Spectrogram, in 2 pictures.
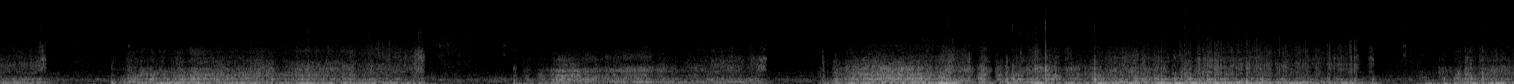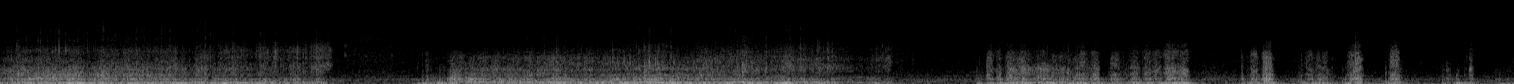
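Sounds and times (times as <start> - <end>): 
microphone scratching and rubbing with shaving foam: 0.0 - 0.5, 1.1 - 4.3, 5.1 - 13.8, 14.4 - 18.5, 19.4 - 24.2, 24.9 - 30.2.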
